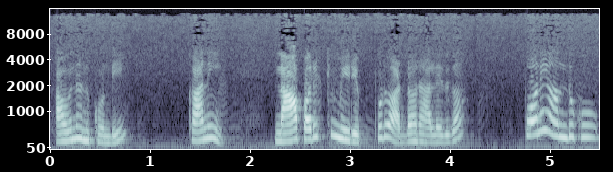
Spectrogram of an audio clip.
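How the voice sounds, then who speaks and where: An actress playing a confident career wife and officer in an old radio show, brisk and teasing, with the thin sound of a vintage radio broadcast. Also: female voice, on the high side, expressive, phone-quality sound. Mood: defensive. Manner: brisk, self-assured, teasing speech with light laughs. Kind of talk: 1970s radio drama acting.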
